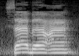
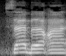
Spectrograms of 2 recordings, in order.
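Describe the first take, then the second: The two takes are said the same way.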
